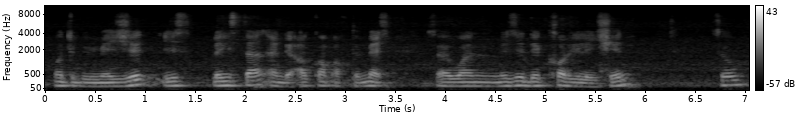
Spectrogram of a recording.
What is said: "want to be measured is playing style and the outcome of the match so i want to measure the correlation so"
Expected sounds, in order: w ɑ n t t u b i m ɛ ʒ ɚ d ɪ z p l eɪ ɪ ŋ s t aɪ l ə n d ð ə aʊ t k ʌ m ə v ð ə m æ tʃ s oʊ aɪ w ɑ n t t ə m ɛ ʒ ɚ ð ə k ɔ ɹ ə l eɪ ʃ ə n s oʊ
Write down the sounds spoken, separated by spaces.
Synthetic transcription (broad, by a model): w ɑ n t t u b i m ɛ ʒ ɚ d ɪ s p l eɪ ɪ ŋ s t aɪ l ə n d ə t k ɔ m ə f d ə m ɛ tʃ s oʊ aɪ w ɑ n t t m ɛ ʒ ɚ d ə k ɔ ɹ ə l eɪ ʃ ə n s oʊ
